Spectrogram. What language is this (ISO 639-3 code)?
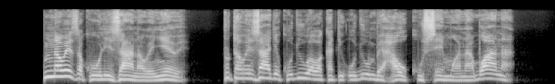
swa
